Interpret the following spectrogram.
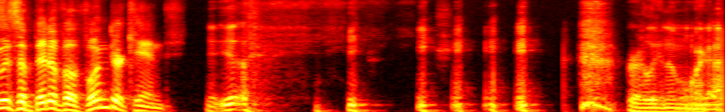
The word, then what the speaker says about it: wunderkind: a bit of a wunderkind early in the morning i don't think i could even pronounce that like yeah the w it's two more times german it's german so the w z vunderkind okay great great jordan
